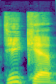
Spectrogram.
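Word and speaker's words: DeKalb: She's got about 4 years on, is it DCAP? Where's that at, Jeff? They call it DCAP, but there's an L in there, and the L is silent.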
